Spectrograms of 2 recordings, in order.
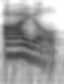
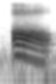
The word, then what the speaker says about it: I'll: I pronounced that contraction I didn't say Isle Isle I said all all so it sounded a lot like this word in fact it sounded just like this word all all i used the aw as in law vowel sometimes all sometimes I'll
